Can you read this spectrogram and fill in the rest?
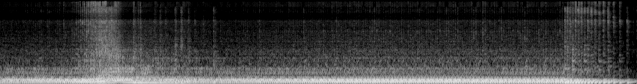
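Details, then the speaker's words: Ford Escort with a new header installed and no exhaust fitted after it: loud, raw, blatting exhaust that jumps with a blip, then settles to a rough idle; open headers. "Yep, sounds like an open pair of headers."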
